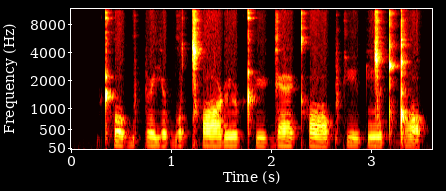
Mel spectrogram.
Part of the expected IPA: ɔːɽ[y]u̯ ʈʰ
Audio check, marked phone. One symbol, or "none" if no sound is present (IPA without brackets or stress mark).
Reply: y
